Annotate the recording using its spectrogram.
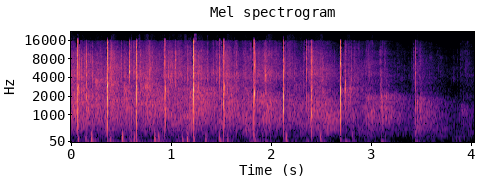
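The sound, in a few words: audience applauding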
